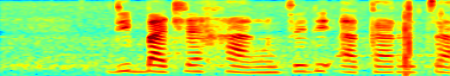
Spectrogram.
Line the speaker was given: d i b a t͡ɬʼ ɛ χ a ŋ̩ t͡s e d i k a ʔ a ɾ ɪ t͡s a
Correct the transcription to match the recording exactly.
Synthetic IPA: d i b a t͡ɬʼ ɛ χ a ŋ̩ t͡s e d i ʔ a k a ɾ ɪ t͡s a

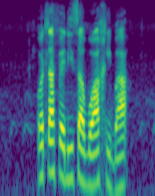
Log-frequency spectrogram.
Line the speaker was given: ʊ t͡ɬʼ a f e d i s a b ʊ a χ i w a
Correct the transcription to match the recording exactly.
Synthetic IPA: ʊ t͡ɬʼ a f e d i s a b ʊ a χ i b a

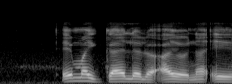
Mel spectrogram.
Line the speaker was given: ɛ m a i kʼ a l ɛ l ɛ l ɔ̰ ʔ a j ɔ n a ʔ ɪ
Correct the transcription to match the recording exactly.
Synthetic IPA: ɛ m a i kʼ a ɛ l ɛ l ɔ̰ ʔ a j ɔ n a ʔ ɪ

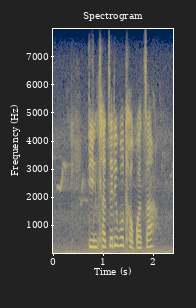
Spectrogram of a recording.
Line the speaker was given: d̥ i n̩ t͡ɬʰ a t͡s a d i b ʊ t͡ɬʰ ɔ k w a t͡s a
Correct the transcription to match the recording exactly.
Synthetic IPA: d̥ i n̩ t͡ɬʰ a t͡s e d i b ʊ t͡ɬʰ ɔ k w a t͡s a

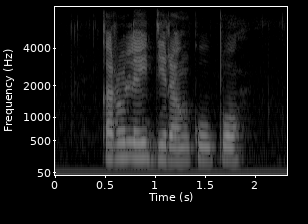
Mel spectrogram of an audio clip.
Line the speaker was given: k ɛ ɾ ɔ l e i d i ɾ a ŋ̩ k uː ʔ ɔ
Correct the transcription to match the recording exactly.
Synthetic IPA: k a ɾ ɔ l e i d i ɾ a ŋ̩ k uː p ɔ

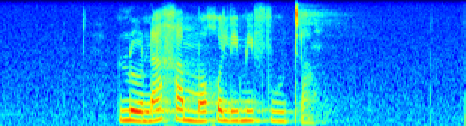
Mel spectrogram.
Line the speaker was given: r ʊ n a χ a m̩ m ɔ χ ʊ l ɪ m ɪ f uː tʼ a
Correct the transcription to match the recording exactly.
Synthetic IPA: l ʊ n a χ a m̩ m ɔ χ ʊ l ɪ m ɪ f uː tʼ a

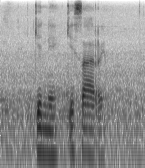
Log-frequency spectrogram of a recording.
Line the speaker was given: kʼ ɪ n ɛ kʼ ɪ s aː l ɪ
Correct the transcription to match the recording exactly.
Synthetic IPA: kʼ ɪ n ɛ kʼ ɪ s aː r ɪ

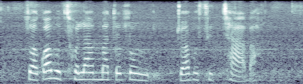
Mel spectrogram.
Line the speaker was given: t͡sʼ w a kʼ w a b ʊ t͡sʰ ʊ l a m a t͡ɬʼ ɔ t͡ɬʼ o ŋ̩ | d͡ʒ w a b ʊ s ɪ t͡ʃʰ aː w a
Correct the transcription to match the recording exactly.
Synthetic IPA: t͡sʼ w a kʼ w a b ʊ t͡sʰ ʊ l a m a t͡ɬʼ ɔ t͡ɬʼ o ŋ̩ | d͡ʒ w a b ʊ s ɪ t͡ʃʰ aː b a

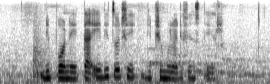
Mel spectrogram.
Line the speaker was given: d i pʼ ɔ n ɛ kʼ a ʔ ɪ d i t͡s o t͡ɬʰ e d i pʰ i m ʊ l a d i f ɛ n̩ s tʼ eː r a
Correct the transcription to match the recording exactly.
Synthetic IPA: d i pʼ ɔ n ɛ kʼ a ʔ ɪ d i t͡s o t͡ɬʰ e d i pʰ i m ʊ l a d i f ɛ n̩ s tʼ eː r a

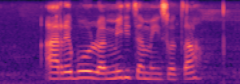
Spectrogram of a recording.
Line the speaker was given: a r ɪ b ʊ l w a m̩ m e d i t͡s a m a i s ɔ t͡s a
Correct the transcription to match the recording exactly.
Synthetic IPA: a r ɪ b ʊ l w a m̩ m e d i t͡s a m a i s ɔ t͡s a

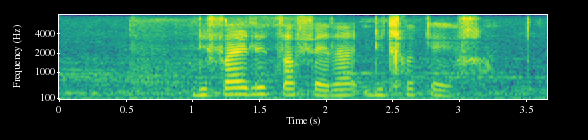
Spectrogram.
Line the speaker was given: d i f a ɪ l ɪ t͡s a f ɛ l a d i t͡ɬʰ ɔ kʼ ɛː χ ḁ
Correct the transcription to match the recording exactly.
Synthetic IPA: d i f a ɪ l ɪ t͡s a f ɛ l a d i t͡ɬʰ ɔ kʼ ɛː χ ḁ

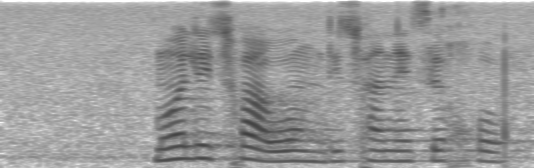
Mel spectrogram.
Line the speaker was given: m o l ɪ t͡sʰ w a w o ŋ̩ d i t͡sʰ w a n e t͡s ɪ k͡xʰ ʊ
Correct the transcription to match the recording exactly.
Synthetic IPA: m o l ɪ t͡sʰ w a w o ŋ̩ d i t͡sʰ w a n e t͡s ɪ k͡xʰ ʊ

